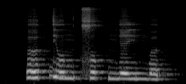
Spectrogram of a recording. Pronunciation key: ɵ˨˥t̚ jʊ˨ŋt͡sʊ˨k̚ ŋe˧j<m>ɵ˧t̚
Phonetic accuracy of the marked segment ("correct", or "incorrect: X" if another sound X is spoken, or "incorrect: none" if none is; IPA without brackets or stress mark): correct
